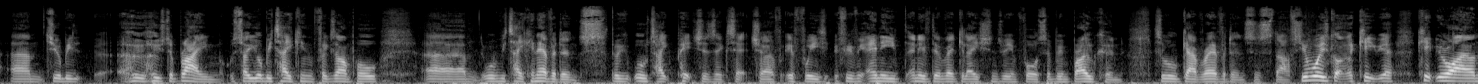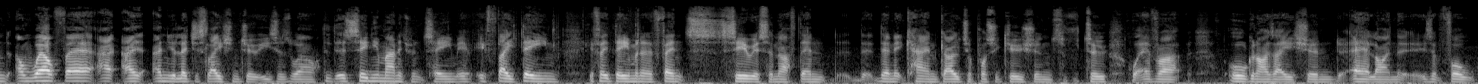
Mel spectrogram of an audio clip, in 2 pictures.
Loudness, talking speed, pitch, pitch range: -20 LUFS, 185 wpm, 130 Hz, 120-140 Hz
